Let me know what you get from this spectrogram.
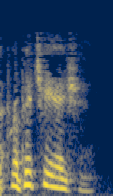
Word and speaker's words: propitiation: There's a word that I've seen in, I'll call them Christian Bibles, that it's called, it's propitiation. And I don't know if I'm even saying it right. – Yeah, propitiation.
